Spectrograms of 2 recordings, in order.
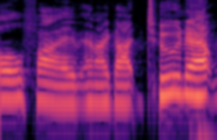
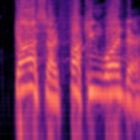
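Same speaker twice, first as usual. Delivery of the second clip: very loud, shrill, fed-up annoyed outburst; 5 semitones higher, 8 dB louder than usual. Answering who failed three or more saving throws: annoyed. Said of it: "Sorry, I'm annoyed".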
